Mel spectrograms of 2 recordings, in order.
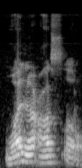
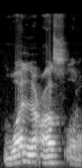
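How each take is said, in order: First: Slow والعصر, ص thick and hard; slow repeat of والعصر with a hard ص; heavy sad repeated. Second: Slow والعصر with a heavy ص; slow tajweed with thick ص in والعصر; heavy sad. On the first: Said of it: "صاد کے اندر سختی لانی ہے". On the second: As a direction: recite والعصر slowly, ص full and hard. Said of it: "اس میں بھی سیٹی کی آواز ہوگی". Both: Shown as a demonstration.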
